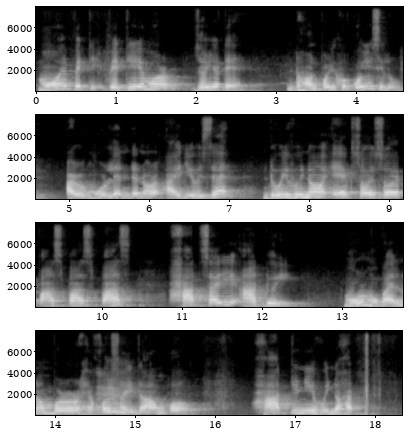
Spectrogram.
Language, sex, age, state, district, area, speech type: Assamese, female, 60+, Assam, Dhemaji, rural, read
